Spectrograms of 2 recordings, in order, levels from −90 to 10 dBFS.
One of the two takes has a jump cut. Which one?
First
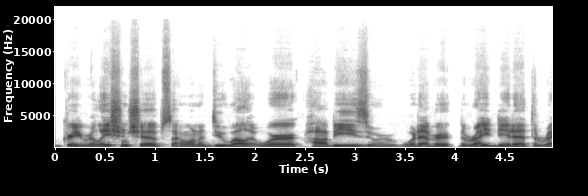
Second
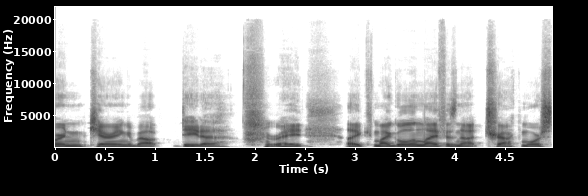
first; 2 cuts; at 2.5 s, 4.0 s

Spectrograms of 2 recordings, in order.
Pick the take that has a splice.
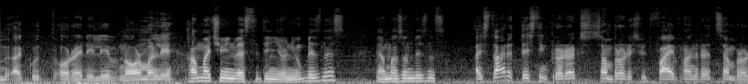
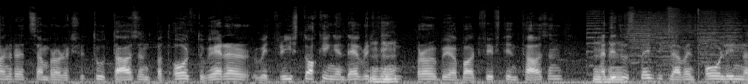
first; 2 cuts; at 1.8 s, 4.5 s

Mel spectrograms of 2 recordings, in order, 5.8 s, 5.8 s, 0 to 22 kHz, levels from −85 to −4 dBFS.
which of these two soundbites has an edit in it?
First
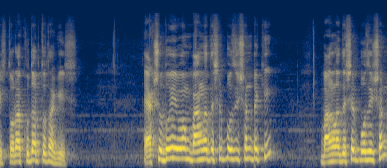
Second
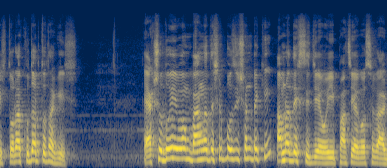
second; 1 cut; at 4.0 s

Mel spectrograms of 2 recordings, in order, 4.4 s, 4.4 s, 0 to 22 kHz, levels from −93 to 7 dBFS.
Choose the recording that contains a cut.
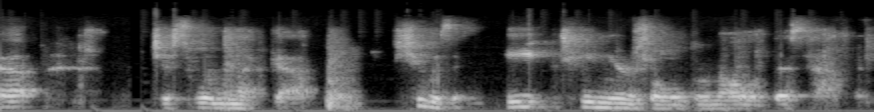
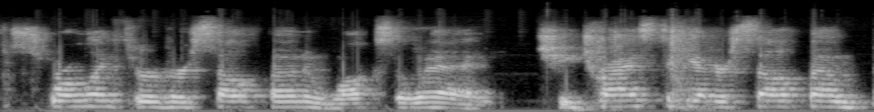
second; 1 cut; at 2.6 s

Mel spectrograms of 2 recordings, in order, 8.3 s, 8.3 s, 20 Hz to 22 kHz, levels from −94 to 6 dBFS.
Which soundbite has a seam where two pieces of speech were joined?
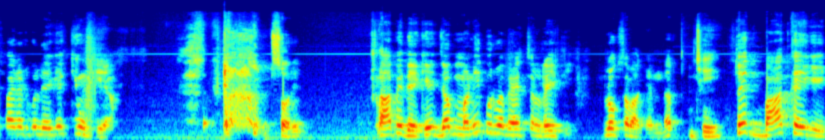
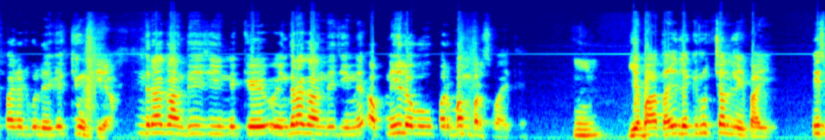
second; 1 cut; at 1.4 s

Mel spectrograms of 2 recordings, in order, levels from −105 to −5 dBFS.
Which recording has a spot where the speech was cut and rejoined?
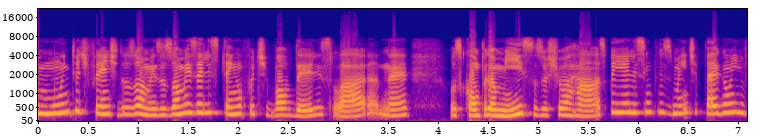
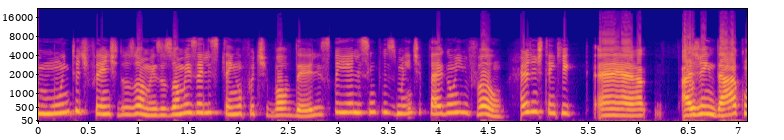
second; 2 cuts; at 2.9 s, 4.8 s

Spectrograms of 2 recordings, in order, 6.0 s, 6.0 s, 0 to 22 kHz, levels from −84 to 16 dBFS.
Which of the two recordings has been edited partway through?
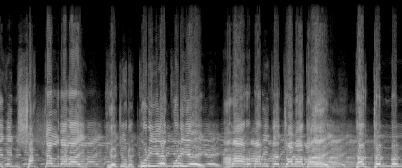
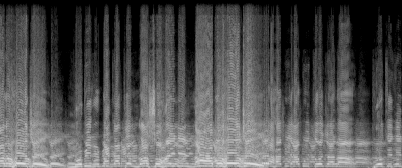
second; 1 cut; at 4.0 s

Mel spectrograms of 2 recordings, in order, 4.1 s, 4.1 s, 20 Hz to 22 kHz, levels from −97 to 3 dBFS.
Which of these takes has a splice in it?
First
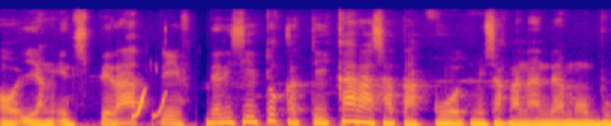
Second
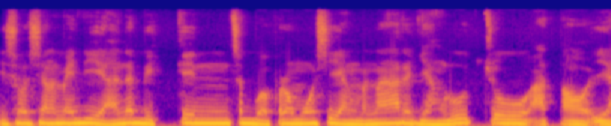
first; 1 cut; at 1.2 s

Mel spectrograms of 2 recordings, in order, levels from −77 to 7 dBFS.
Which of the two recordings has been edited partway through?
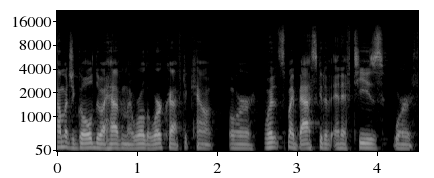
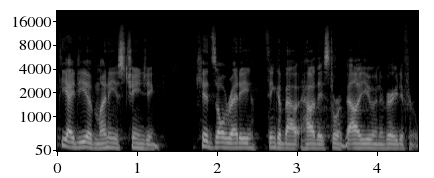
first; 1 cut; at 2.5 s

